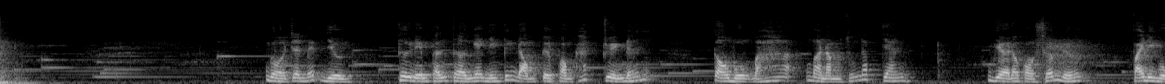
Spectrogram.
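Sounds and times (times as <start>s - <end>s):
door being shut firmly: 0.0s - 0.5s
speech: 2.6s - 9.2s, 9.9s - 11.6s.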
